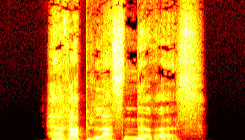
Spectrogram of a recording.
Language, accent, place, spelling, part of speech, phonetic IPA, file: German, Germany, Berlin, herablassenderes, adjective, [hɛˈʁapˌlasn̩dəʁəs], De-herablassenderes.ogg
- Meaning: strong/mixed nominative/accusative neuter singular comparative degree of herablassend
